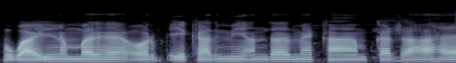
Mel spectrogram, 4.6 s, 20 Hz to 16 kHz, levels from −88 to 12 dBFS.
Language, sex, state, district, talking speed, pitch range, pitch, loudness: Hindi, male, Jharkhand, Deoghar, 155 wpm, 125-130 Hz, 130 Hz, -20 LUFS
